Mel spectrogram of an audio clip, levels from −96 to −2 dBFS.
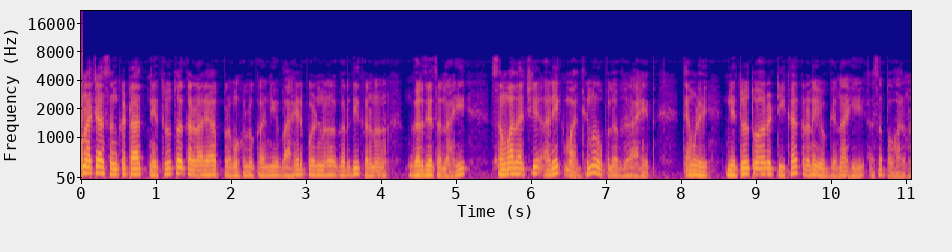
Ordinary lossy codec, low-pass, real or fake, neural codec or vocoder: none; 7.2 kHz; fake; vocoder, 22.05 kHz, 80 mel bands, WaveNeXt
